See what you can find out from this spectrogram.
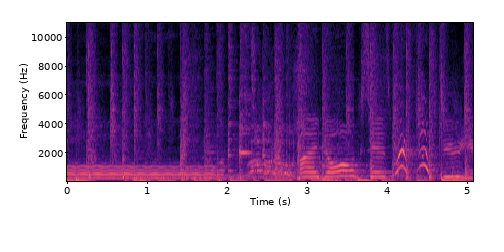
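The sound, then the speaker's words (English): Dog-like yips and howls sound over an upbeat birthday song with a steady beat. Several rising-and-falling calls come near the end. “my dog says, "Awoo!"”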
